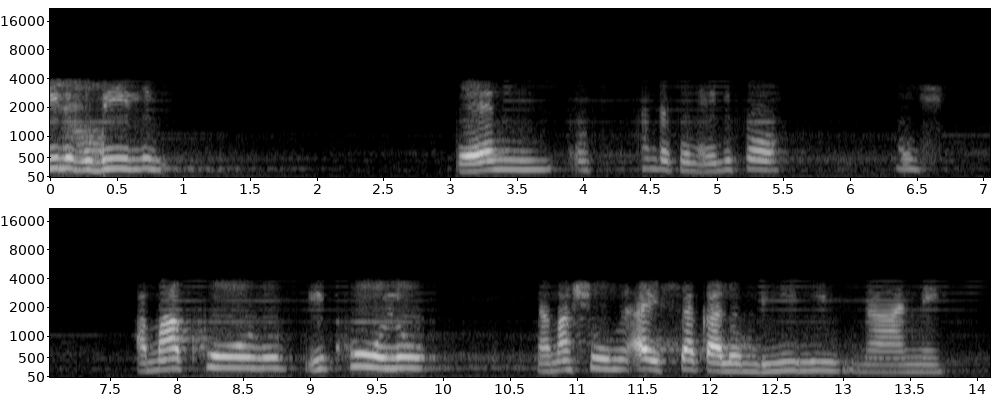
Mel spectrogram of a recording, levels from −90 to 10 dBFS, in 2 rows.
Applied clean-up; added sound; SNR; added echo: neural separator model SepFormer DNS4.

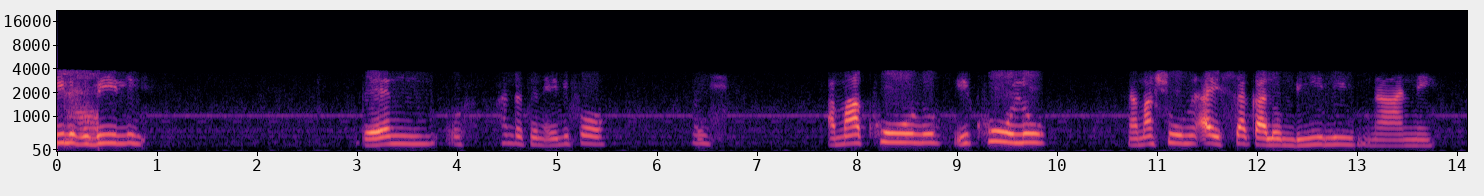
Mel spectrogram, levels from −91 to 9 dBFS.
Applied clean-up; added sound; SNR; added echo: none; none; none; none.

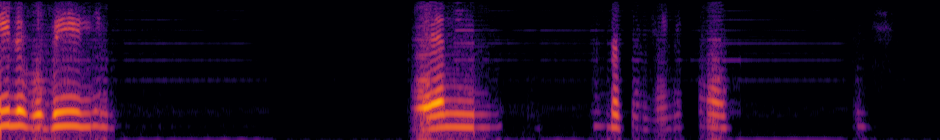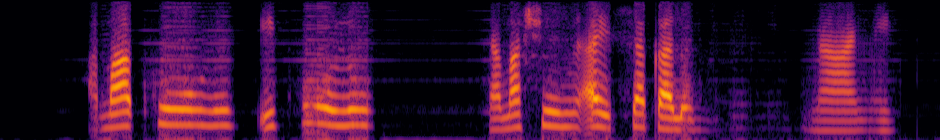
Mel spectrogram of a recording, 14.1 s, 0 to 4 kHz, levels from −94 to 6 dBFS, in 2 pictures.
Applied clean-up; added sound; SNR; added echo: neural separator model SepFormer WHAMR!.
